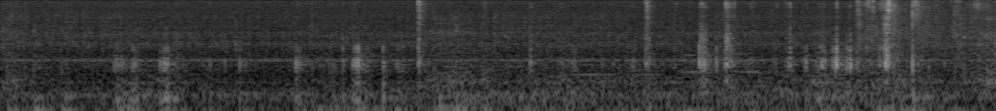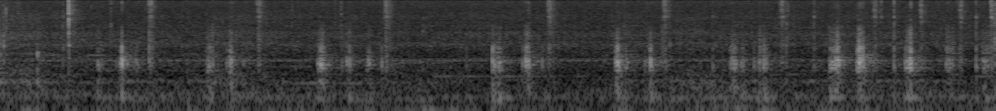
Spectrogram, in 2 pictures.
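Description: A pointed wooden stylus scratches a thin black-coated scratch art card from a Mythical Creatures Super Scratch Art Pad while the other hand holds it down. Quiet, dry scraping strokes come in short irregular bursts, crisp and bright, over a steady low background rumble.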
